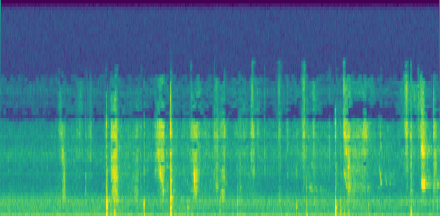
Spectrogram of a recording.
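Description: Tennis ball struck by rackets several times in a doubles rally, as sharp pops, the loudest a little under two seconds in. Between the shots, players' shoes scuff on the hard court.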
